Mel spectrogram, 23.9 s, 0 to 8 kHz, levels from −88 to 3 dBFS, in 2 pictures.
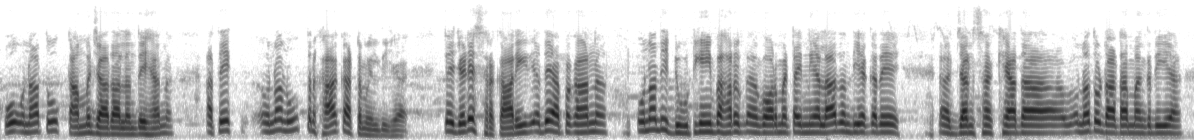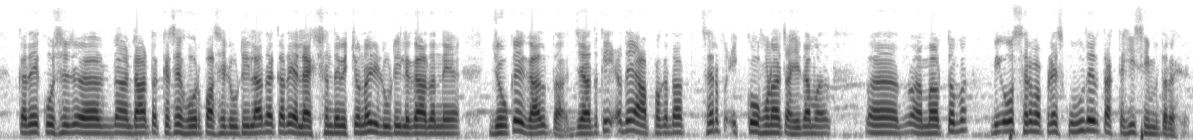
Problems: constant background noise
